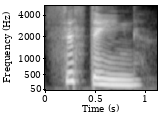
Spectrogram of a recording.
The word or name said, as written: cysteine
